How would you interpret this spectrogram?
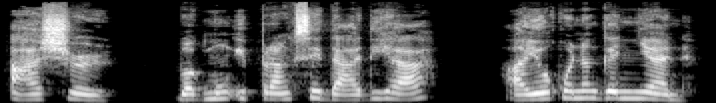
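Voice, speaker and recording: A woman's voice: a little high, fairly even intonation, normal speed, dry recording, natural voice. A woman voicing a stern, easily annoyed young father, curt and threatening, in a storybook narration. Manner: curt, demanding.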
